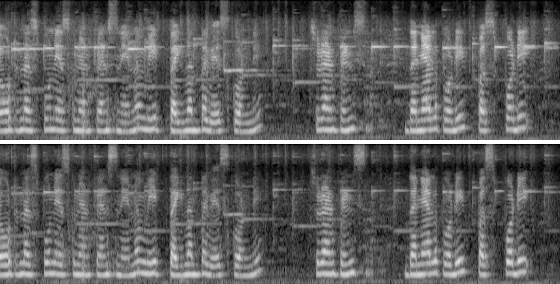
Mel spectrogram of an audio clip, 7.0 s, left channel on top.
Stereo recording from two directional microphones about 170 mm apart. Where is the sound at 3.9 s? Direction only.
50° right (ahead or behind).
